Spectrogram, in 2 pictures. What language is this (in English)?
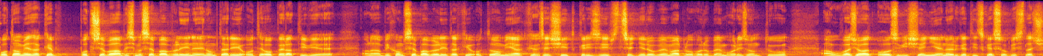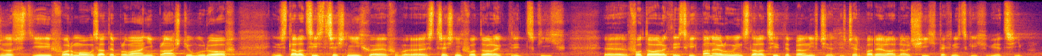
Czech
